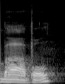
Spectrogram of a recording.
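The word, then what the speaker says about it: בָּבֶל: uh word 8494 and it's uh pronounced bible uh let's uh kind of where we get our english babel uh this is a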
